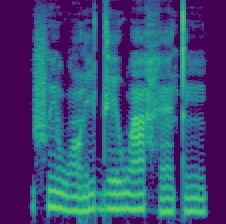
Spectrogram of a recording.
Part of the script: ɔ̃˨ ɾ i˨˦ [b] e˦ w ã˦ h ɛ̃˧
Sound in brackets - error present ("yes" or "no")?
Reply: yes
